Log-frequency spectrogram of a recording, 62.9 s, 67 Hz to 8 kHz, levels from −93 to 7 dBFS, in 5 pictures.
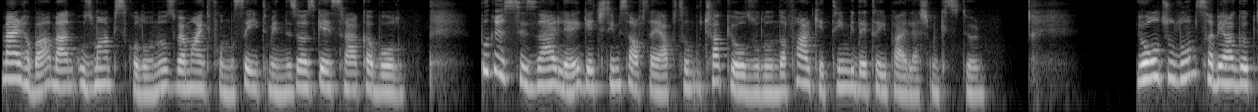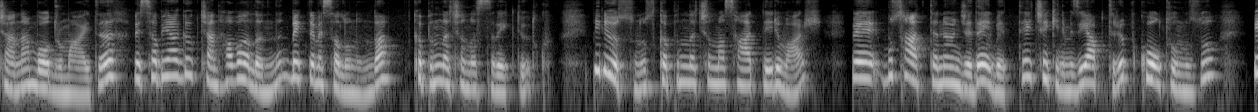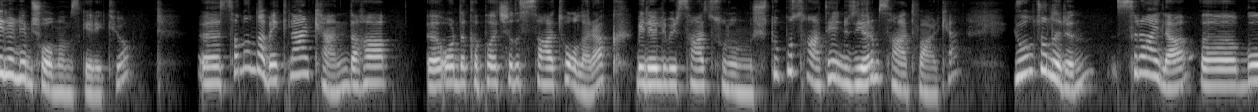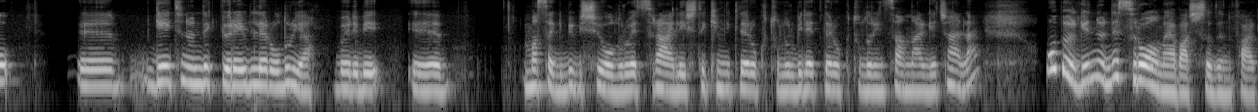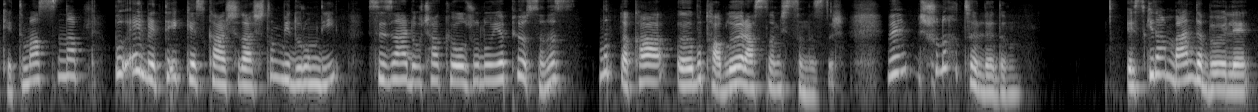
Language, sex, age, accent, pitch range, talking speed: Turkish, female, 40-59, native, 180-260 Hz, 125 wpm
